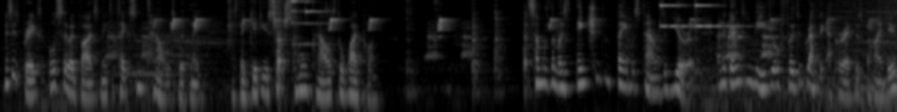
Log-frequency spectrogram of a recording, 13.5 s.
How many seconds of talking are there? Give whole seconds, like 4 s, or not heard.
11 s.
